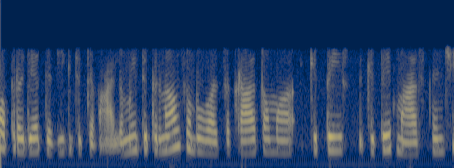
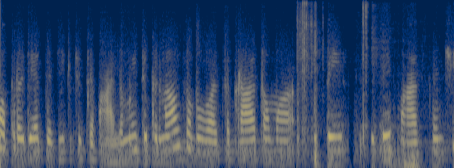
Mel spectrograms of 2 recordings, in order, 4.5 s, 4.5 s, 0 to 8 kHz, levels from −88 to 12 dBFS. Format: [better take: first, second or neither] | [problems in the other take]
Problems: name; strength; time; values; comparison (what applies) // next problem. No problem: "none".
first | noise reduction (neural mask model RNNoise)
